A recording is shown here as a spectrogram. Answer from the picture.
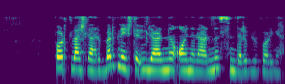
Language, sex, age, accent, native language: Uzbek, female, 18-24, Andijon, Uzbek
